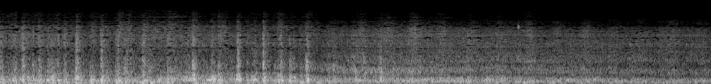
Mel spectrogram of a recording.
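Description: Passenger train's wheels clattering over the rail joints as the last coach pulls away, with sharp clicks over a low rumble in the first few seconds. The clatter and rumble then fade steadily as the train recedes.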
